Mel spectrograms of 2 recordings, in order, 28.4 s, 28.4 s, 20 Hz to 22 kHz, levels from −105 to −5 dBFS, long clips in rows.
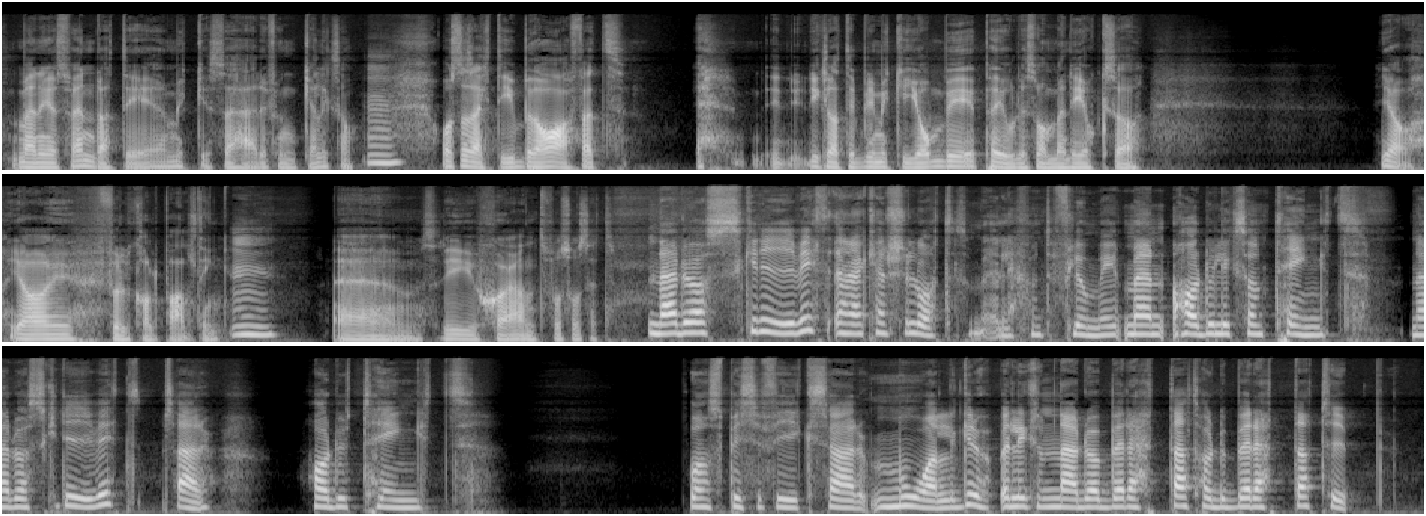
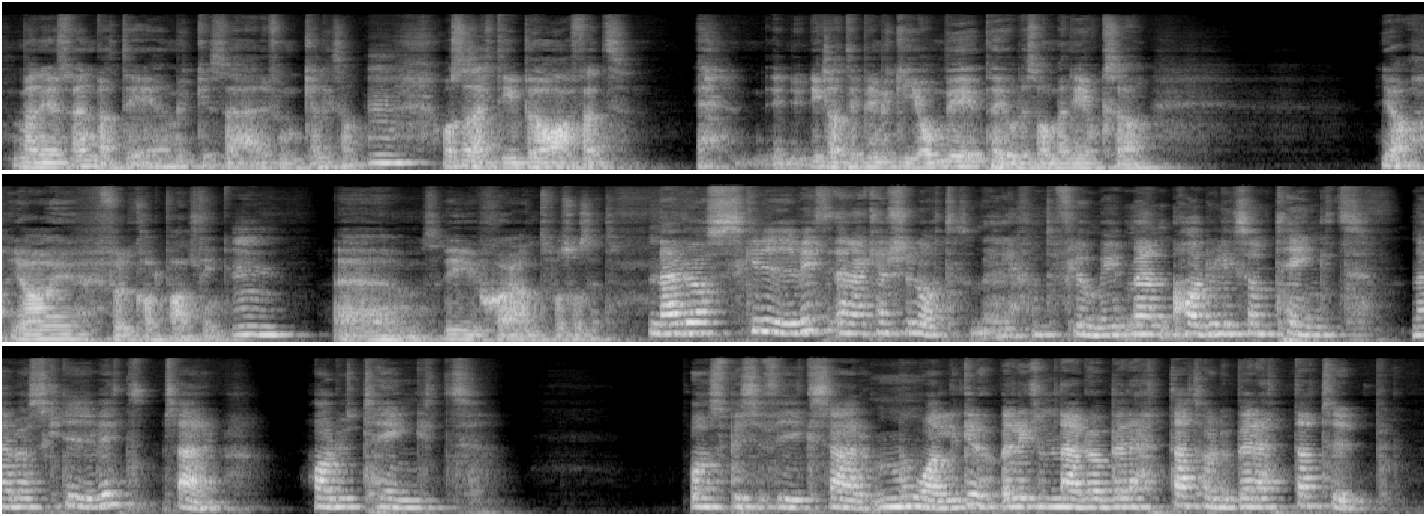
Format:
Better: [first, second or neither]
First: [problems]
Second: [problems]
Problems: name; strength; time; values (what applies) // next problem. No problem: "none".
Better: first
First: none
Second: off-mic speech; far // room echo; slight; dies away in 0.3 s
